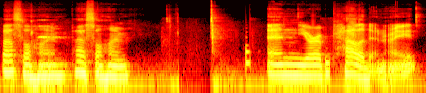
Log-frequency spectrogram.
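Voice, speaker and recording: A woman's voice: fairly low pitch, slow pace, gravelly, darkish tone. A woman playing a tabletop role-playing game, asking curious questions in character. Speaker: player.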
